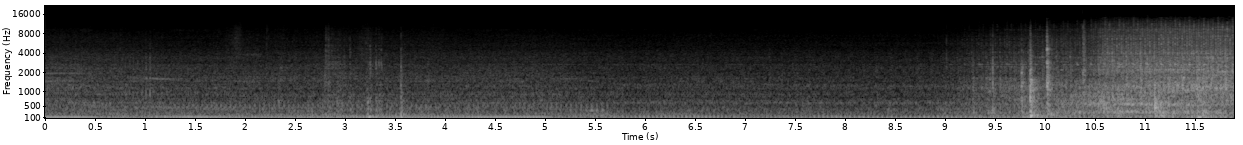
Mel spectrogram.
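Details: Geo car that bogs down when given gas, as if running on one cylinder, and dies when lifting off the throttle; low, lumpy idle that sags midway and picks back up unevenly, rough running, cause not clear.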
